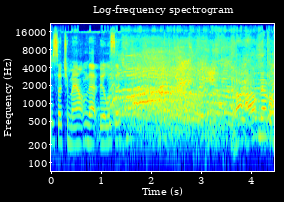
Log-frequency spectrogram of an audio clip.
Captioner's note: audience gasping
